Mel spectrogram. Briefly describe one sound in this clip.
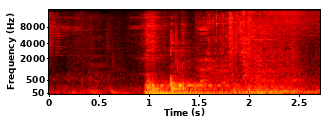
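A heavy chest bursts open with a deep rumbling whoosh.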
